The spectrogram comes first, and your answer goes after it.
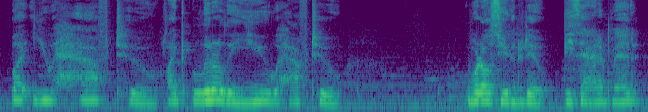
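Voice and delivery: whisper. Real, not acted. Urging viewers to go outside.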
